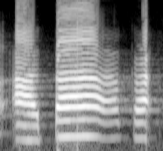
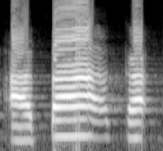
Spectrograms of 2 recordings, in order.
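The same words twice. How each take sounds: Both takes have the same delivery.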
